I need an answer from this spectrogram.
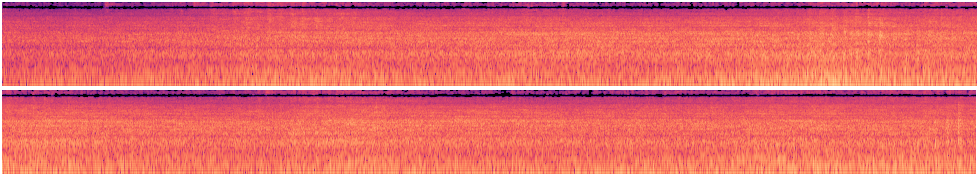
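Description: Empty freight cars (rock hoppers and gondolas) rolling past on steel wheels: a steady low rumble of wheels on rail that swells a little about twelve seconds in.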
